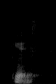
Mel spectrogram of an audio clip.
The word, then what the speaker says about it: kissed: La S no tiene vibración, entonces se pronuncia la ED que está a la par de la S como una T. Entonces dice kissed.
